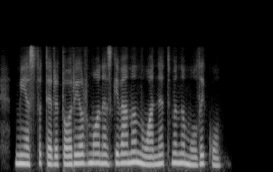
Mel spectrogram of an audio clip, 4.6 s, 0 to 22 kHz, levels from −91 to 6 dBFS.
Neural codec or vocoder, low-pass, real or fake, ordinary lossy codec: codec, 16 kHz, 0.3 kbps, FocalCodec; 7.2 kHz; fake; AAC, 64 kbps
